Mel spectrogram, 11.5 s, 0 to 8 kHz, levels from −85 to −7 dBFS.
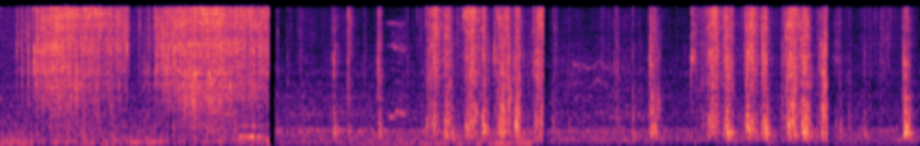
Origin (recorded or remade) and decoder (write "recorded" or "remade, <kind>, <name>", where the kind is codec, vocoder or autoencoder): remade, autoencoder, DAC-VAE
